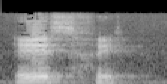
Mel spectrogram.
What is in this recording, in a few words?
sorry, lebanese arabic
